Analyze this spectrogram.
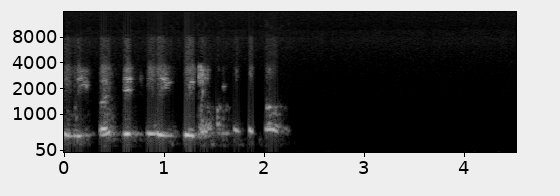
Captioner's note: speaks faintly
